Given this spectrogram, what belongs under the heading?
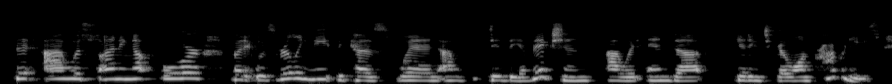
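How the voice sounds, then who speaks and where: A woman with a Southern US accent speaks at a fairly high pitch and a fairly slow pace. Her pitch swings very wide while her loudness stays very even. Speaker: property management executive. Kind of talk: podcast interview.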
